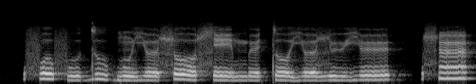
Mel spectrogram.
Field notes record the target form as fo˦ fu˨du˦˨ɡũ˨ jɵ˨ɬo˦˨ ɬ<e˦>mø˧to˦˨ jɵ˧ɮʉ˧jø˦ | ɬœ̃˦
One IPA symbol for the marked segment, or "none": e˧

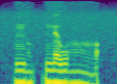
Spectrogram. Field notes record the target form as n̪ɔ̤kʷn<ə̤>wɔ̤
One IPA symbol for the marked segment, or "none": ə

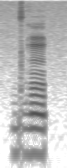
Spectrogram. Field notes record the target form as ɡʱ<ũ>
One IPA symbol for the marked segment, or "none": ũ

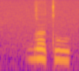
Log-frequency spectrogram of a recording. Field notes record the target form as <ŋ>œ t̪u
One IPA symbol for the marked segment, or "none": ɡ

